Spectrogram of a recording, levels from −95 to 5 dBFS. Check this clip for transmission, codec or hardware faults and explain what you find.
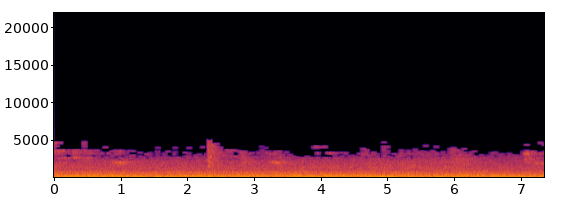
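One codec fault runs through the whole clip. Throughout, the sound shows likely MP3 compression damage. Nothing survives above 5 kHz. Weak detail flickers, giving a watery, swirling texture and smeared attacks. This fits a starved bitrate around 16 kbps.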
